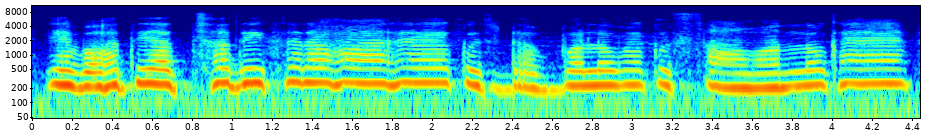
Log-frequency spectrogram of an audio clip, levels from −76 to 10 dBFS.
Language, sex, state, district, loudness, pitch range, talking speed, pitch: Hindi, female, Chhattisgarh, Raipur, -15 LUFS, 225-255 Hz, 190 wpm, 240 Hz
